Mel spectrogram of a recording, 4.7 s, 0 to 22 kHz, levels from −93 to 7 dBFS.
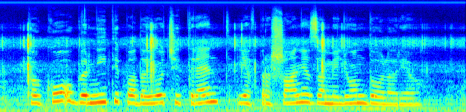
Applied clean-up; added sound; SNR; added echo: none; Crackle; 11 dB; none.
